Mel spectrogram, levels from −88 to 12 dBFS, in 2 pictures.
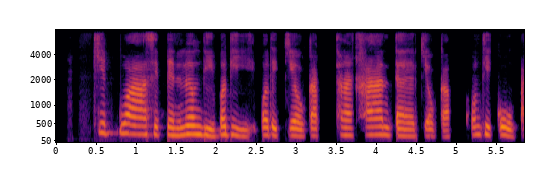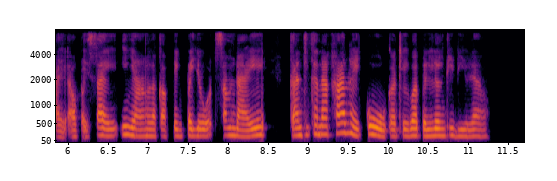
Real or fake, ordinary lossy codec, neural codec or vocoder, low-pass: fake; none; codec, 16 kHz in and 24 kHz out, 1.1 kbps, FireRedTTS-2 codec; 7.2 kHz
